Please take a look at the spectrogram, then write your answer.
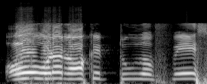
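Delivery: high, loud, slow burst of hype; excited caster yell. Real, not acted. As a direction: erupt at the big play. Caster reacts to big play.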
